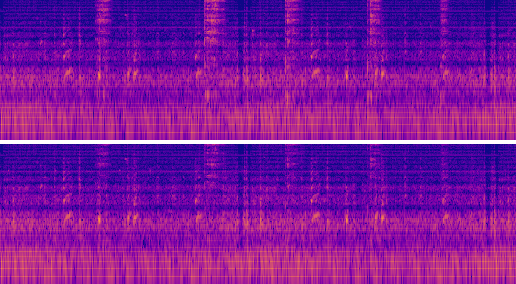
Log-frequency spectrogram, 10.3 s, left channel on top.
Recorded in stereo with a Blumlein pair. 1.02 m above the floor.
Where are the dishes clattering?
60° left.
